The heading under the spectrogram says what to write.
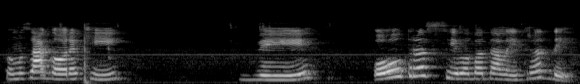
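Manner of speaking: normal talking voice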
